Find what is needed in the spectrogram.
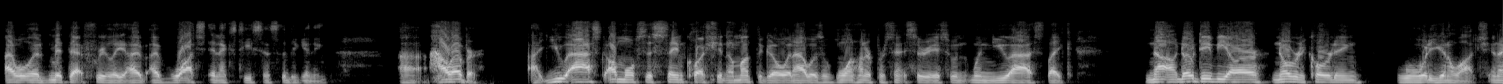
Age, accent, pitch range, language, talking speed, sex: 30-49, American, 95-115 Hz, English, 185 wpm, male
